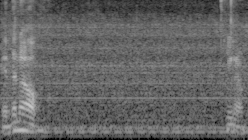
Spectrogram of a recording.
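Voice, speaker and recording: A man's voice: medium pitch, slow pace, a little hiss or hum. Rambling man in his sixties, chatty host. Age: 60s. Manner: rambling, with many fillers. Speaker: livestream host. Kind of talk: casual livestream chat. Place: home.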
